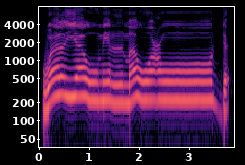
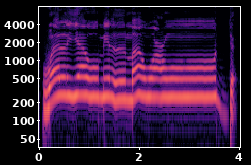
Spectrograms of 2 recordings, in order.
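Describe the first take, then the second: The two takes are said the same way.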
